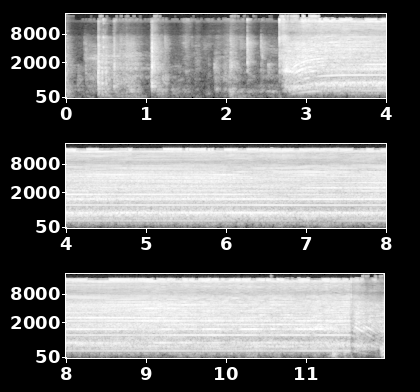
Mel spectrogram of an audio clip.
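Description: A hair dryer drying paint starts abruptly after a few quiet knocks and taps, then blows loud and steady with a constant whine until the end.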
